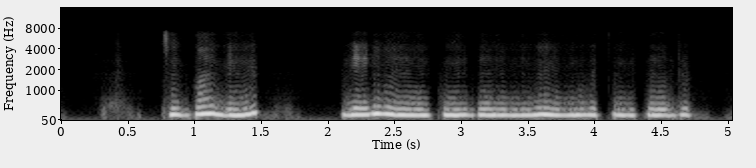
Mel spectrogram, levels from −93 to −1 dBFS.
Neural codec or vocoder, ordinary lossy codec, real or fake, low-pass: codec, 16 kHz, 0.5 kbps, FreqCodec, smaller model; none; fake; 7.2 kHz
